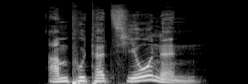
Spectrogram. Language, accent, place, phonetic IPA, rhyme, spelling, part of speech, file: German, Germany, Berlin, [amputaˈt͡si̯oːnən], -oːnən, Amputationen, noun, De-Amputationen.ogg
- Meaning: plural of Amputation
